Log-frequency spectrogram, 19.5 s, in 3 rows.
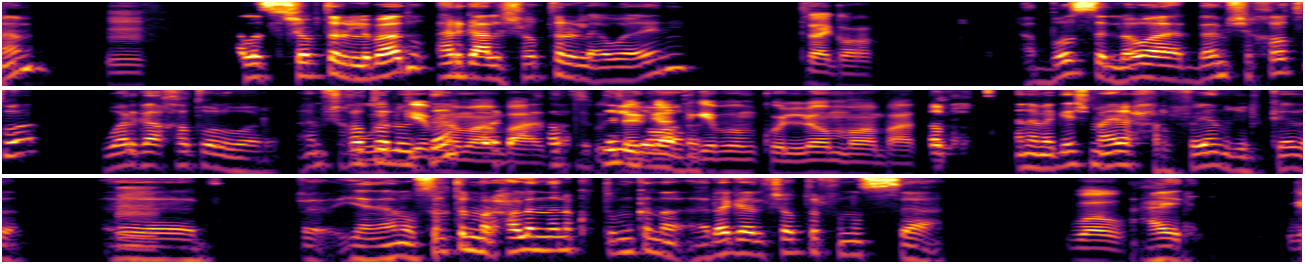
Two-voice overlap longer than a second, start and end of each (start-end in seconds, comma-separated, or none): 8.2-10.1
